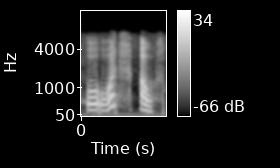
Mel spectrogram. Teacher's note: और कंठोष्ठ्य, कंठ और आपके ओष्ठ, होठ, कंठ से और होठ से जो स्वर बोले जाते हैं वो कौन से आपके कंठोष्ठ स्वर कहलाते हैं, आपके ओ और औ।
